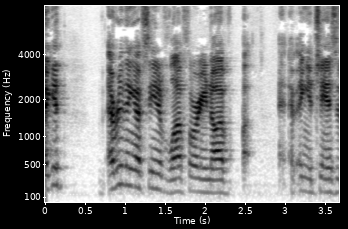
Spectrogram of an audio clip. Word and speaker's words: Loeffler: Next on the list was Scott Loeffler. That's how you say it, right? – Yep. – Loeffler.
